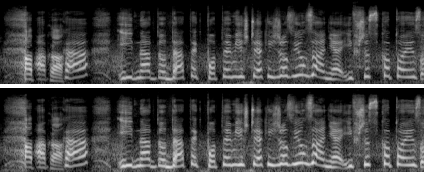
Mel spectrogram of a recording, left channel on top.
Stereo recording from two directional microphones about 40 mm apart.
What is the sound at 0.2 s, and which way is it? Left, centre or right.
Speech, left.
